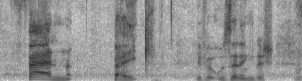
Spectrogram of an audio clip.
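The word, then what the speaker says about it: van Beek: I couldn't Stephen Steven Kelk says it's pronounced fanbake if it was in English. Van Bake.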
